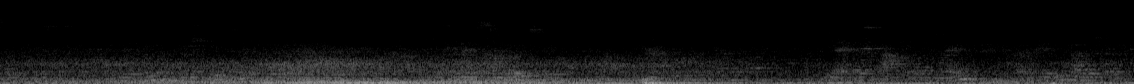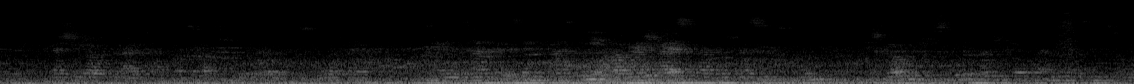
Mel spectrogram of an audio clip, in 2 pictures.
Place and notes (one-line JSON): {"title": "berlin, friedelstraße: arztpraxis - the city, the country & me: doctor's office", "date": "2011-04-20 11:43:00", "description": "almost empty waiting room of a doctor's office, receptionists talking\nthe city, the country & me: april 20, 2011", "latitude": "52.49", "longitude": "13.43", "altitude": "45", "timezone": "Europe/Berlin"}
